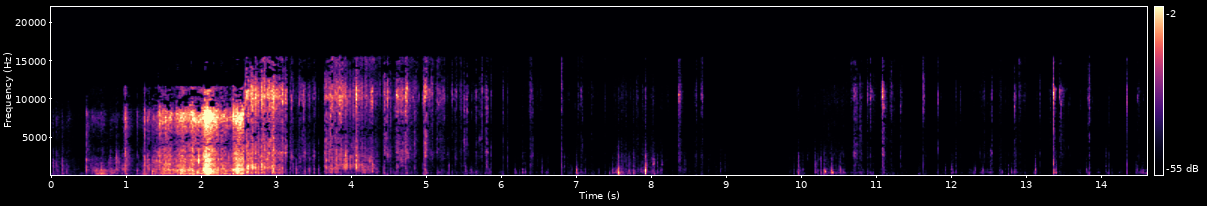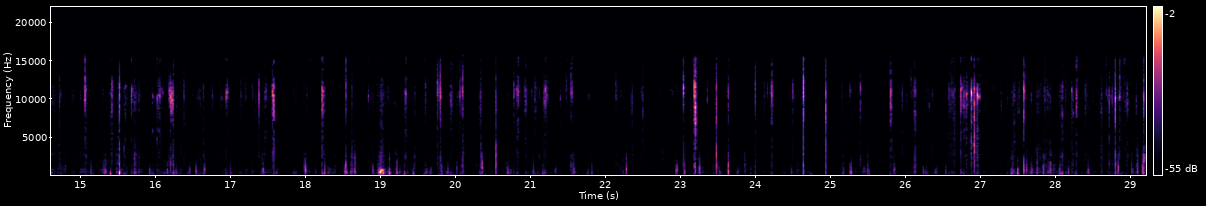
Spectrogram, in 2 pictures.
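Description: LEGO bricks tipped out of a plastic parts bag onto a cloth-covered table, a loud rush of rattling plastic in the first few seconds. Then a long run of small, sharp plastic clicks and taps as the pieces are picked up and snapped together.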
